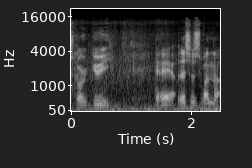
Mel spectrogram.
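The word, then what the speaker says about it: Sgòr Gaoith: one i've done before a score gui or score golf whichever way you say it i think it pronounced score gui yeah this was one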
